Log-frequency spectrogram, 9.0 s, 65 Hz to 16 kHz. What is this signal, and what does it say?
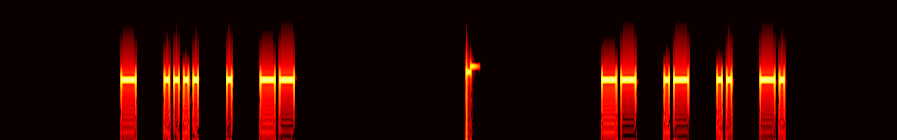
Morse code, heard as a keyed tone, about 25 wpm, spaced as for 18 wpm, 700 Hz. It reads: THEM MAIN
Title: 2x Character Spacing - Top 300 Words - 25wpm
